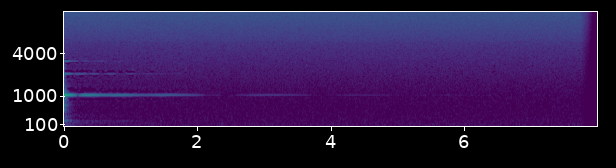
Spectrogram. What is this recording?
Tape Piano 13
Lo-fi tape samples at your disposal.
collab-2, lo-fi, lofi, piano, tape, vintage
